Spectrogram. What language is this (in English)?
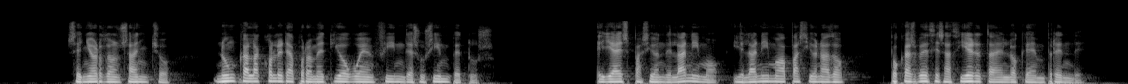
Spanish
